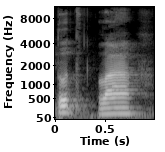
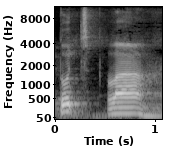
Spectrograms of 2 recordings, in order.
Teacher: hati-hati baca taknya jangan sampai kelihatan c-nya. Boleh ngeses sedikit tutla tapi nggak boleh tucla. Hati-hati, bukan c ini tapi tak.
